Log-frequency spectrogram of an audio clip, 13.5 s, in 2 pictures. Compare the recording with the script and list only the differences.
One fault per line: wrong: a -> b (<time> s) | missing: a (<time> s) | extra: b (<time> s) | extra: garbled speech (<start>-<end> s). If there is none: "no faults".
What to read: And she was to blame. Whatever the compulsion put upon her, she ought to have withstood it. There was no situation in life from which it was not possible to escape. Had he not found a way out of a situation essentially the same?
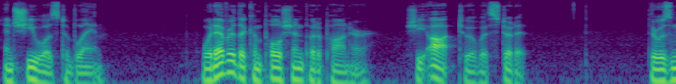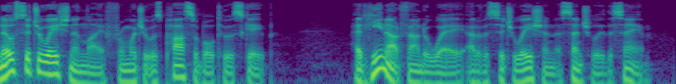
missing: not (8.4 s)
